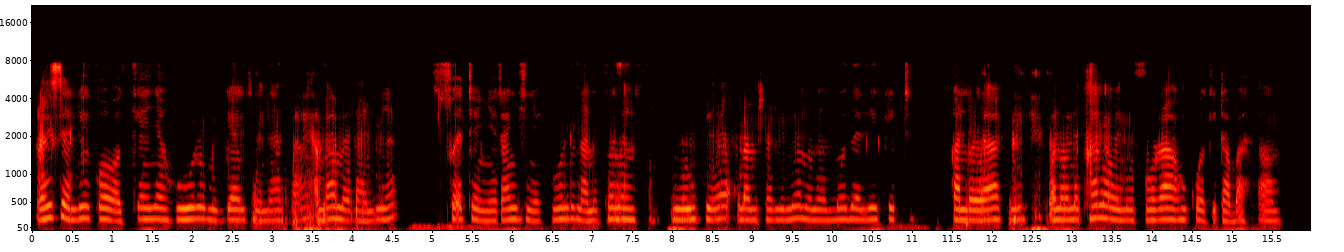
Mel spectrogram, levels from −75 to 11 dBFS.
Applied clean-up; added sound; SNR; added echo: neural mask model Resemble Enhance denoiser.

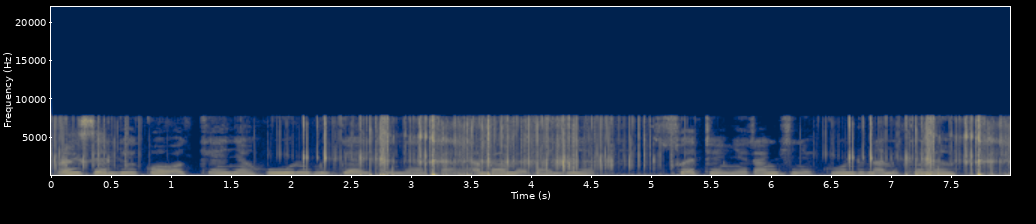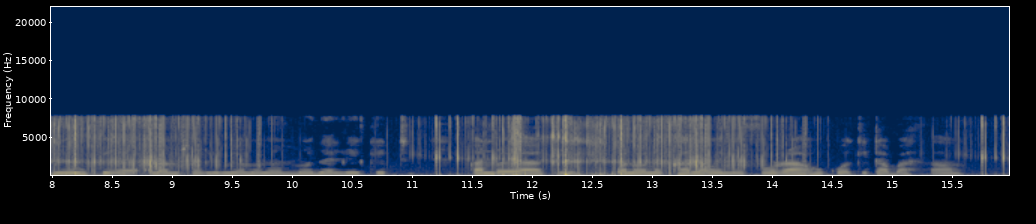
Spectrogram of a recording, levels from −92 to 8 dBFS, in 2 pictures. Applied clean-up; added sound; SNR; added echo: none; Crushing; -4 dB; none.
